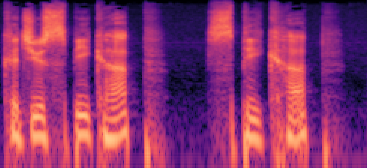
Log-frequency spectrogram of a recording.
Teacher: Yeah, it's verycommon，而且会说的比较快，因为可以这么连读，有一个变音，让你可以说的更快，说话就有效率了。Could youspeak？后面 speak 的这个 p，我们就浊化为一个 b 的音。Could you speakup？这里 speak 跟 up 连读了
